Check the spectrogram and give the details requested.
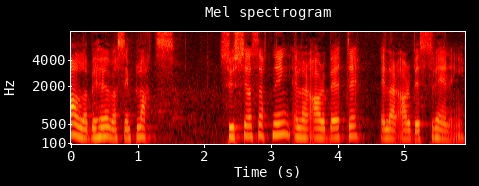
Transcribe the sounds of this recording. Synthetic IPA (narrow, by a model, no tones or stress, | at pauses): ɑlːəbəɦøːʋəsɪnpʰlɑt̪s | sʏsɛlsɛt̪nɪŋɛ̰lːəɾʔɑɾbeːt̪ə | ɛlːəɾʔɑ̰ɾbeɪt̪st̪ʰɾeːnɪ̰ŋ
